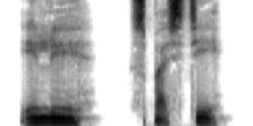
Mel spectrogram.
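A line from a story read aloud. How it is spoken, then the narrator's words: Quiet. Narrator (Russian): Джордж Лебей тихо проговорил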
